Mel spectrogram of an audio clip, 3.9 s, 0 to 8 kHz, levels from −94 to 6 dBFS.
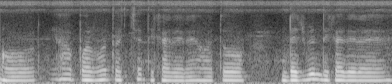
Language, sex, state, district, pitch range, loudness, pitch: Hindi, male, Jharkhand, Sahebganj, 140-155 Hz, -15 LUFS, 150 Hz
